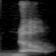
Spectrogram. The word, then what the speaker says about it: know: however no and nowhere still pronounced the same way even though that there's a k um we don't say no we just say no it is a silent k so for this one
